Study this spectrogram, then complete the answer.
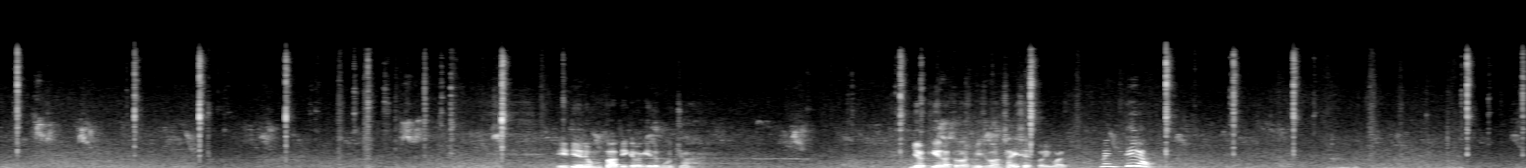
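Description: Small scissors snip sharply at leaves.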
